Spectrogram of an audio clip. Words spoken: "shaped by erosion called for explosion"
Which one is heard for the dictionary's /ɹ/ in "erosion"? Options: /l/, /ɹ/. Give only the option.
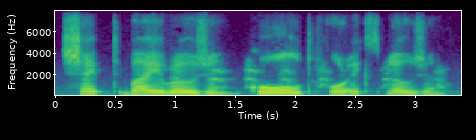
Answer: /ɹ/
